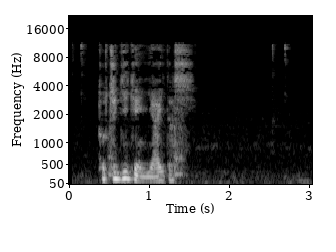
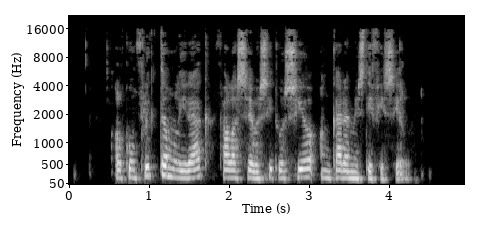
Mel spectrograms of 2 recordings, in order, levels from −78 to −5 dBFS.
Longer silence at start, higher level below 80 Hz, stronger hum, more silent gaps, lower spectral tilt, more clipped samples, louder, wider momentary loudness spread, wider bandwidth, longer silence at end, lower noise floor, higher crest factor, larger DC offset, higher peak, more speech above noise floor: second, 0.15 s vs 0.55 s; first, -56 dBFS vs -62 dBFS; neither; neither; about the same, -5 dB/octave vs -4 dB/octave; neither; second, -26 LUFS vs -18 LUFS; first, 23 LU vs 7 LU; second, 11.5 kHz vs 16.5 kHz; second, 0.3 s vs 0.65 s; about the same, -60 dBFS vs -61 dBFS; first, 22 dB vs 16 dB; neither; second, -8 dBFS vs -2 dBFS; second, 35 dB vs 43 dB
